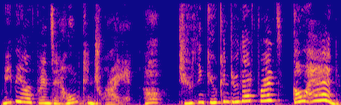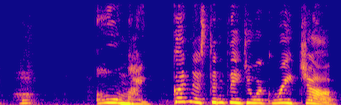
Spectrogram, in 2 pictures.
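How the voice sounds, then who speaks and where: A woman hosting a children's storytime, reading aloud with expressive, encouraging, exaggerated delivery. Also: very high voice, a little slow. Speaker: library storytime host. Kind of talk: animated read-aloud for young children.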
